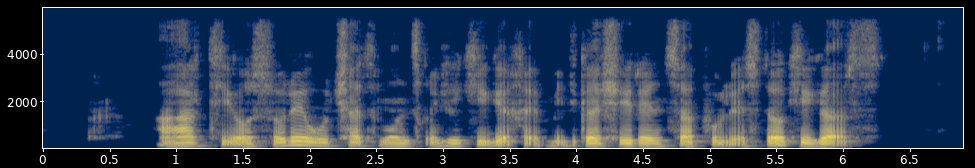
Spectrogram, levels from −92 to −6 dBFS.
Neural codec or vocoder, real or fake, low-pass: none; real; 5.4 kHz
